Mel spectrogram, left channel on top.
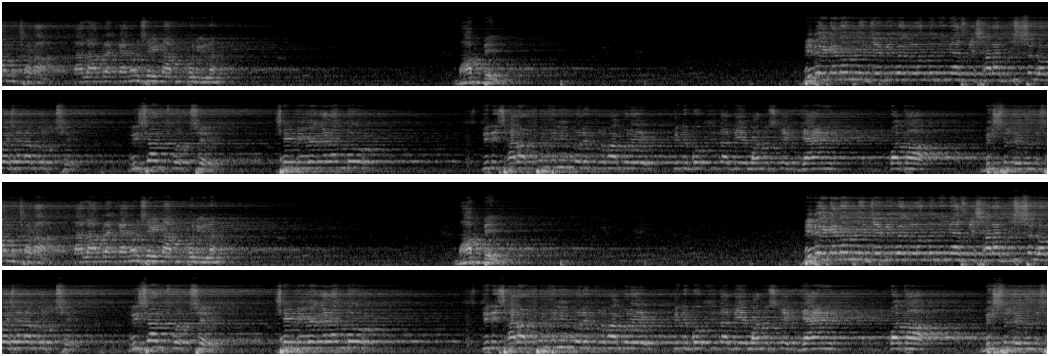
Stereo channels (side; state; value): left; quieter; 4.1 dB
